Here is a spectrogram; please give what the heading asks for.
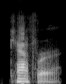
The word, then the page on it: Kaffir: American English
